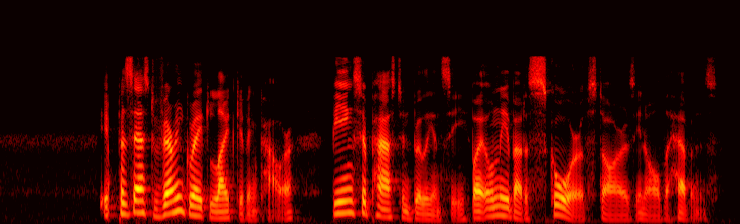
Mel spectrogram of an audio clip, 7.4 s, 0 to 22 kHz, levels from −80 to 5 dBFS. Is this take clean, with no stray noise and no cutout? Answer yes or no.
yes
